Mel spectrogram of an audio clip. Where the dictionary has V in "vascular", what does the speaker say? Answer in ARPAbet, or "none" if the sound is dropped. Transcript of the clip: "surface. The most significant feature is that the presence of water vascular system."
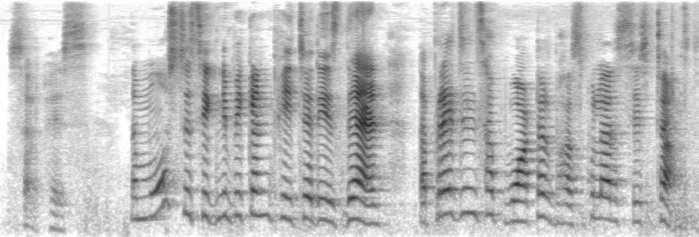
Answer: B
